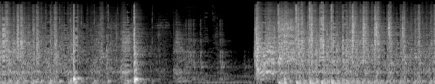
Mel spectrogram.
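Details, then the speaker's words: Rebuilt Briggs and Stratton 17 HP (carb rebuilt, plugs, sump, slinger, valves, gaskets redone) catches and revs hard at full throttle but falls away and dies when throttle is lowered; won't hold idle; owner suspects throttle linkage lever position. "I can start it it'll start up if I put the throttle all the way up and just rev up really loud like the engines gonna blow and but if I turn it back down it doesn't either a little just died on me"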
